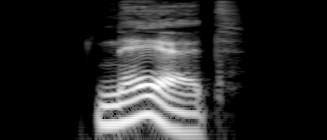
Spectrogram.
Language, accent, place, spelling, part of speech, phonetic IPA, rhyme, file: German, Germany, Berlin, nähet, verb, [ˈnɛːət], -ɛːət, De-nähet.ogg
- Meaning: second-person plural subjunctive I of nähen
